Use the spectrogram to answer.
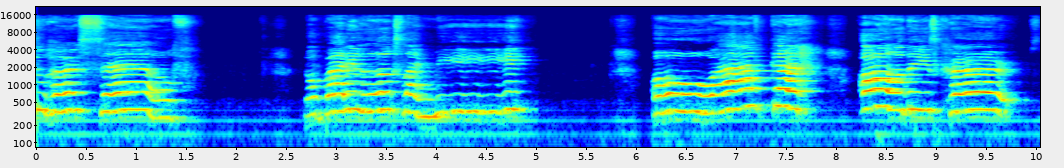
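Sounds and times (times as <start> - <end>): woman singing a cappella: 0.0 - 1.7, 2.6 - 5.1, 5.9 - 10.0
breath: 2.2 - 2.7, 5.7 - 6.1, 7.8 - 8.2.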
